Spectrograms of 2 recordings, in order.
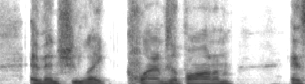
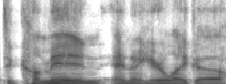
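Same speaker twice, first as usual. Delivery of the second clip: ordinary delivery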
